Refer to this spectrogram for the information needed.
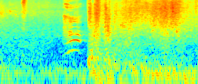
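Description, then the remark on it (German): A ship's cannon fires once: a short rising whistle, then a sudden loud boom that spreads into a rough, rumbling roar lasting to the end, over a steady low background rumble. “Die schießen auf uns!”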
